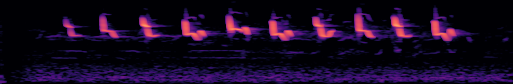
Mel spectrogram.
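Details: Common Chiffchaff at Gibraltar Point, Lincolnshire, giving a steady series of ten high, sharp two-note chips, about three per second, alternating slightly in pitch; otherwise quiet.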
